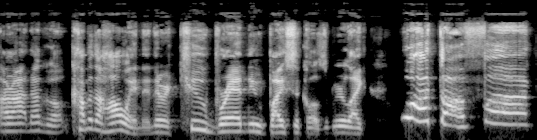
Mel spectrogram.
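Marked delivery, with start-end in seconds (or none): 4.0-5.3 high, drawn-out amazed cry; excited disbelief. Retold or imitated. Kid seeing a brand new bicycle, retold amazed excitement. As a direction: stretch it out high, re-enacting a thrilled kid. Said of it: "how excited were you when you seen that bicycle".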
